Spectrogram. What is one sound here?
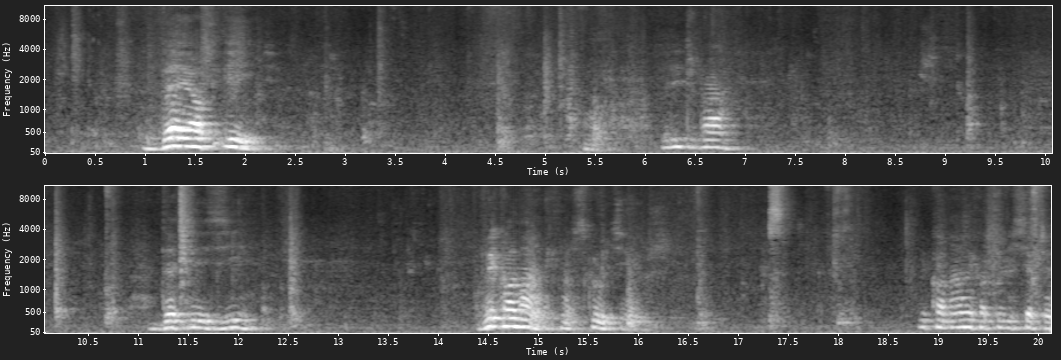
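An older man speaks calmly in short phrases, close by.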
